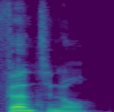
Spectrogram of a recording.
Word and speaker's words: fentanyl: Instead of actually giving people nutrition meals, okay, I'm gonna be putting peroxide, chlorine, fentanyl, however you say it, in their food, and they about to go bye-bye. It's pronounced fentanyl.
